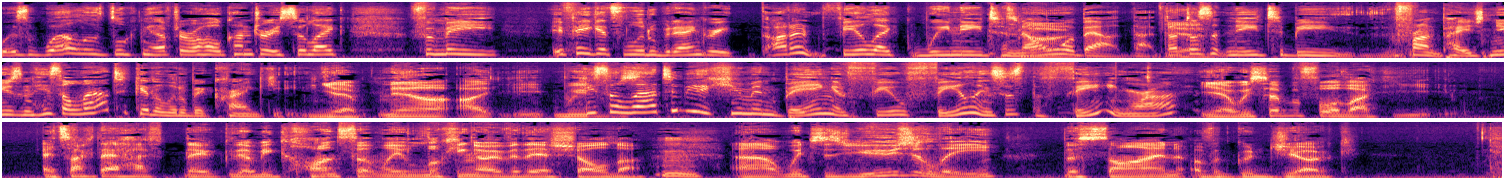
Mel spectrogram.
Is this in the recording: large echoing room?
no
